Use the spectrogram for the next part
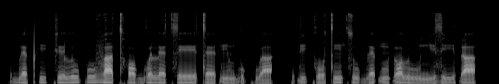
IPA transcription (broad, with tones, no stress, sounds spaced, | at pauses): b ɛ˨ pʰ i˨ k ɪ˨ l u˦˨ p u˦ v a˦ tʰ ɔ˨ ɡʷ ɛ˦ l ɛ˨ t͡s eː˦ t ɛ˨ ɗ ĩ˨ ɡʷ ɪ˨ kʷ a˨ | ɗ i˨ k o˨ t ĩ˦ t͡s u˨ b ɛ˦ ɓ ũ˦ ɗ ɔ˦ l uː˨ ɲ i˨ z iː˦ ɗ a˦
